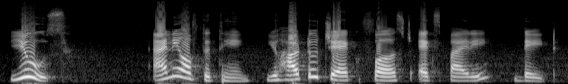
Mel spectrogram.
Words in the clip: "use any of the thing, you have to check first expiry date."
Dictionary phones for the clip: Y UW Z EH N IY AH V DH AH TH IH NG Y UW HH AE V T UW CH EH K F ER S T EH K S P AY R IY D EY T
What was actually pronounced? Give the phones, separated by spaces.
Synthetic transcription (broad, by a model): Y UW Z EH N IY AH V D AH T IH NG Y UW HH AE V T UW CH EH K F ER S T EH K S P AY R IY D EY T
